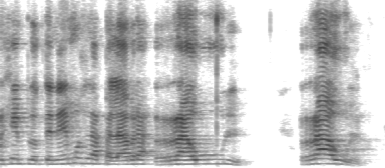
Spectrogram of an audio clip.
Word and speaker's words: Raúl: Entonces, eso quiere decir que Raúl necesita un acento en donde, en la U, y tengo que romper el diptongo al colocarle un acento en la vocal débil.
